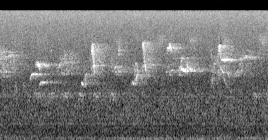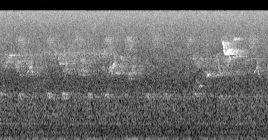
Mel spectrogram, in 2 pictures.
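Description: Birds chirping, many short calls overlapping and thinning out in the middle, over a steady low background rumble.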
